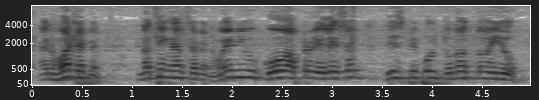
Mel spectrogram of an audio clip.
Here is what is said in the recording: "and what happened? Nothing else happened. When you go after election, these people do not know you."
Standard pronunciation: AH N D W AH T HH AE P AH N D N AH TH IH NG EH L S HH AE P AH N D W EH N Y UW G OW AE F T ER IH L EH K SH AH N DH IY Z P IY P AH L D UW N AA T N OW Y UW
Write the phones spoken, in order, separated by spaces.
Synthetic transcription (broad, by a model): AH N D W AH T HH AE P AH N D N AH T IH NG EH L S HH AE P AH N D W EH N Y UW G OW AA F T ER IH L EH SH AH N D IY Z P IY P AH L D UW N AA T N OW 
